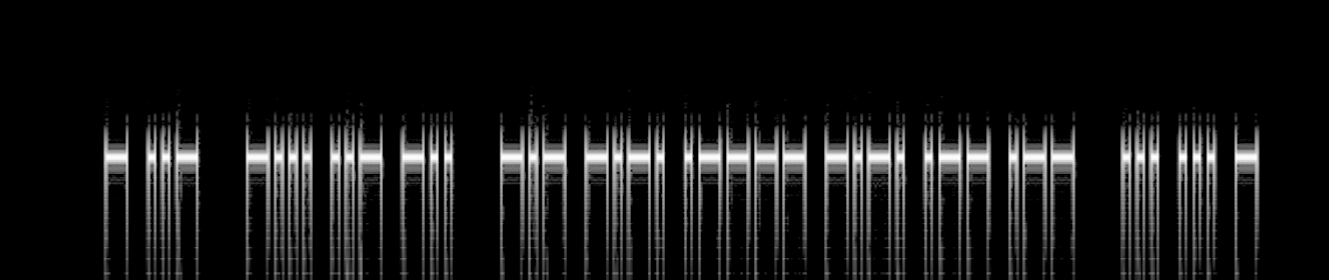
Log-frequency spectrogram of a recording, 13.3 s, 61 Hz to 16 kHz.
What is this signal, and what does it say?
Morse code, heard as a keyed tone, about 17 wpm, 700 Hz. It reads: TU BUD KC1CWW SST
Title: K1USN SST QSO Practice - 17wpm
